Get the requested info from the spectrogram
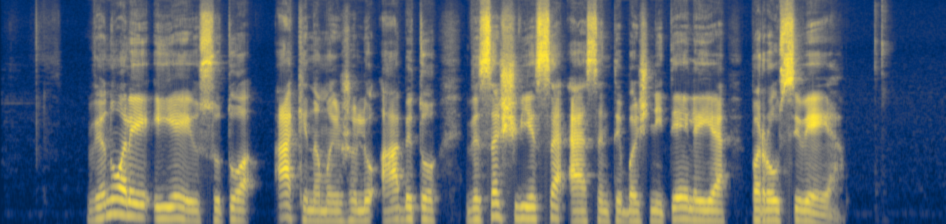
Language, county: Lithuanian, Vilnius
